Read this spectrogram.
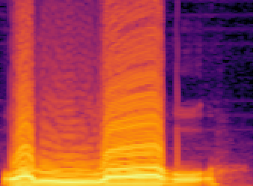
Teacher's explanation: Wallahu wa tipis, Allahnya tebal, lam tafhim.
